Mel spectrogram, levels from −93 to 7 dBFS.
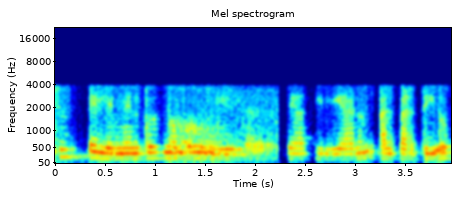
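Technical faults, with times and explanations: Throughout: Speex codec. The speech sounds hoarse and grainy, with heavy codec damage from a low-rate CELP encoding that fits about 8 kbps. Too few bits go to the excitation. Combined with a line band of 250 Hz to 3.6 kHz, nothing remains above 3.8 kHz.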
